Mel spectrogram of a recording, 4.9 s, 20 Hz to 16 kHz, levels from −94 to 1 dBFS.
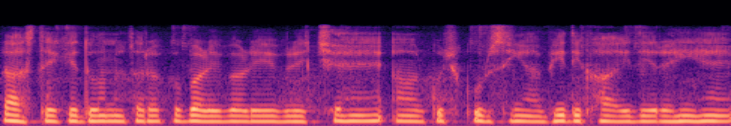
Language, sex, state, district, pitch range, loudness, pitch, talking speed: Hindi, female, Bihar, Vaishali, 160-165 Hz, -17 LUFS, 165 Hz, 195 wpm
